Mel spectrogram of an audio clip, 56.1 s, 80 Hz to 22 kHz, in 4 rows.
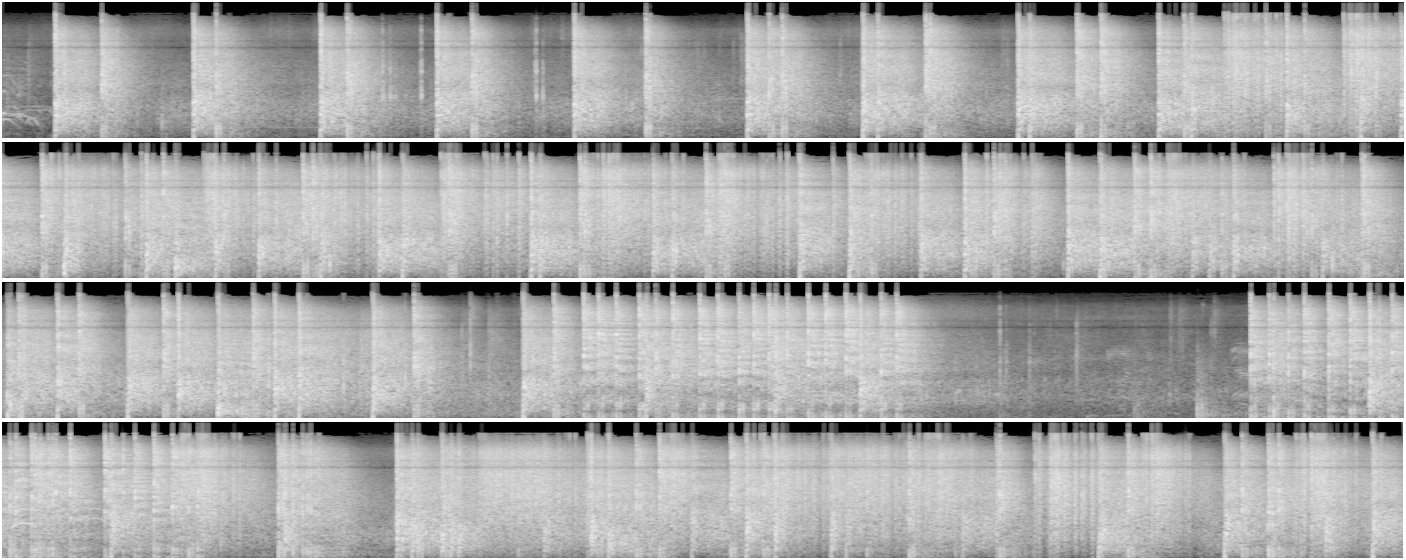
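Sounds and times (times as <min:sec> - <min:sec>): fireworks bangs and crackling: 0:00.0 - 0:56.0.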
